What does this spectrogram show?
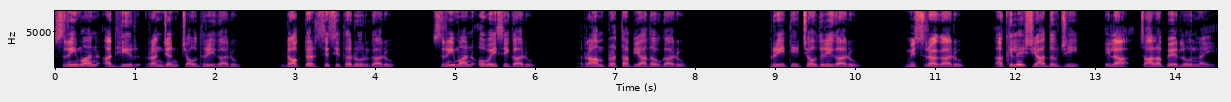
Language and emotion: Telugu, neutral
